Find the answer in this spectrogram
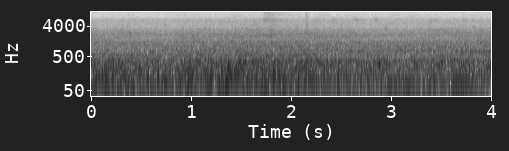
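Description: Fuel tanker truck's diesel engine running steadily, heard from inside the cab as the truck rolls slowly.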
